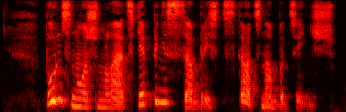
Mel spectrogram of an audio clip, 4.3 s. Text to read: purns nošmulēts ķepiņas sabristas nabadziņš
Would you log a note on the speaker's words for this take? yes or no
yes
